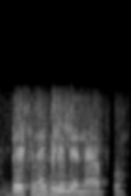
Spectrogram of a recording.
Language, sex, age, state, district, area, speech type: Hindi, male, 30-45, Bihar, Vaishali, rural, conversation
